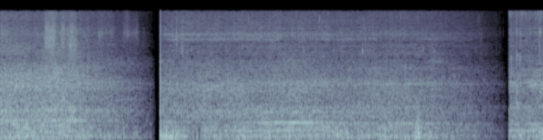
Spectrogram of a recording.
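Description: Wind on the microphone over a steady low engine hum, dropping out to silence twice for a moment, a little over two seconds in and near the end.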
